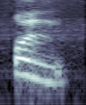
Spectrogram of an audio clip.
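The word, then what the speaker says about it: قُل: Again, this qaf is a thick sounding letter, so make sure you pronounce it in a thick with a thick sound. So qul. Akul.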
